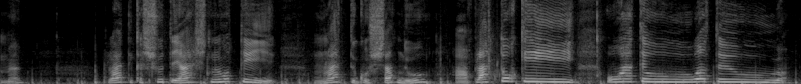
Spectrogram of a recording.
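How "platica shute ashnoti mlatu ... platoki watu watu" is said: Sims language. Acted. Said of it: "who talks like that".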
